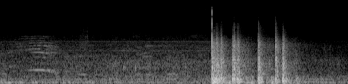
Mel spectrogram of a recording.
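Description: Fireworks and firecrackers bursting at an Eid al-Fitr celebration in Riyadh: a loud sharp crack followed by several rapid pops and bangs, over a steady background of crowd chatter.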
